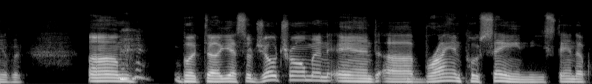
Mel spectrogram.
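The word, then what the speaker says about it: Joe Trohman: They announced a new collaboration on a new comic book series, which has been co-created by, and you probably know how to say this guy's name. Is it Joe Troman? He's the Fall Out Boy guitarist. – Oh, yeah. Yeah, you're right. Joe Troman.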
